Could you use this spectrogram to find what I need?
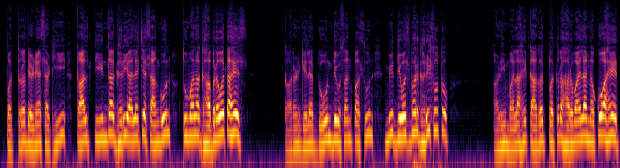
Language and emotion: Marathi, fearful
